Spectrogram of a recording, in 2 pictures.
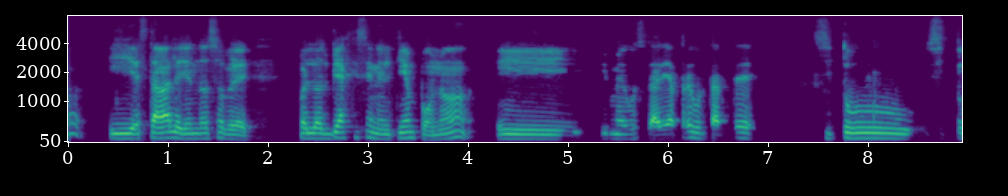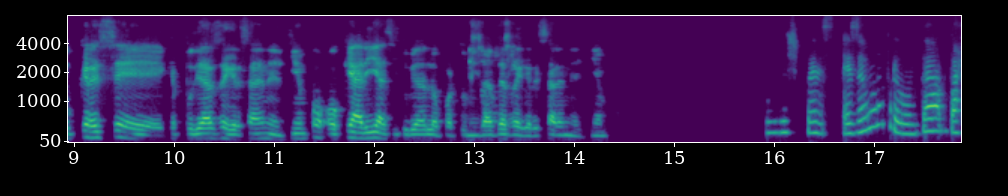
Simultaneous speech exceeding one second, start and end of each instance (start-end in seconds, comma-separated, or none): none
